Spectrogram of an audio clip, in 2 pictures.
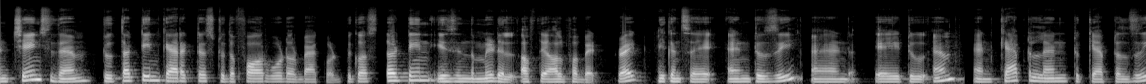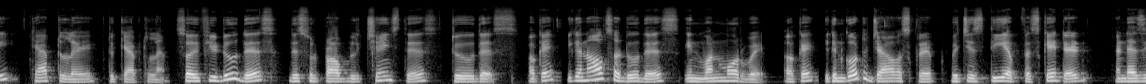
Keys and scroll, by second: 0.0-0.2 typing, 7.2-13.2 typing, 15.2 Return.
